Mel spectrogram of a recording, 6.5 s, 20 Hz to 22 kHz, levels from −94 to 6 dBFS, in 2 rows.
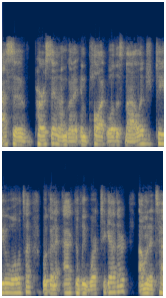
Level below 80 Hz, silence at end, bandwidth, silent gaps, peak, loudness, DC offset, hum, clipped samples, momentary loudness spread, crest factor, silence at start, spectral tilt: -64 dBFS; 0 s; 8.4 kHz; none; -4 dBFS; -18 LUFS; under 0.1%; none; under 0.1%; 5 LU; 14 dB; 0 s; -5 dB/octave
